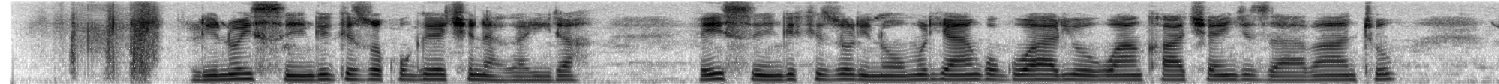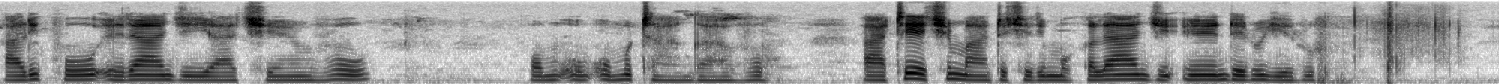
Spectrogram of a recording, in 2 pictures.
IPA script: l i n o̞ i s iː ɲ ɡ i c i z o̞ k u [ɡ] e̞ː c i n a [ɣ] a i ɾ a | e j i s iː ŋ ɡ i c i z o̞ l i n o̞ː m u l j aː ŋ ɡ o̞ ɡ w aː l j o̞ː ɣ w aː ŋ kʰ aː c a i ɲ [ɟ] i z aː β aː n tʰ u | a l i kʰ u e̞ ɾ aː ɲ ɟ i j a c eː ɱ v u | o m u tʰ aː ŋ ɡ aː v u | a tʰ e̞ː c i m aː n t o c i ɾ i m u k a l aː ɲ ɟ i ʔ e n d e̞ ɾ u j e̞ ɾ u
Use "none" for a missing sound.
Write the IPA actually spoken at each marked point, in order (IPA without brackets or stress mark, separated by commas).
ɡ, ɣ, ɟ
